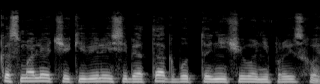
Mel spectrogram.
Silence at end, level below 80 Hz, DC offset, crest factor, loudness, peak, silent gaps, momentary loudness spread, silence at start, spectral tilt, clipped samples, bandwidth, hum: 0 s; -58 dBFS; under 0.1%; 14 dB; -23 LUFS; -8 dBFS; none; 3 LU; 0 s; -6.5 dB/octave; under 0.1%; 12.5 kHz; none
